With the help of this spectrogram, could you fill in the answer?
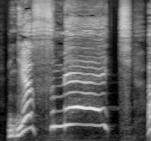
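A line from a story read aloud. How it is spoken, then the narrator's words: Yelling. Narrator (Russian): орал он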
